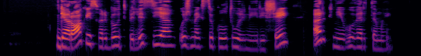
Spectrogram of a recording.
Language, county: Lithuanian, Vilnius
